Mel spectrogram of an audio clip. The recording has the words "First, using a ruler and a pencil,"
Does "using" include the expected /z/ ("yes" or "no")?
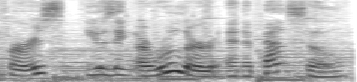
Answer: yes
